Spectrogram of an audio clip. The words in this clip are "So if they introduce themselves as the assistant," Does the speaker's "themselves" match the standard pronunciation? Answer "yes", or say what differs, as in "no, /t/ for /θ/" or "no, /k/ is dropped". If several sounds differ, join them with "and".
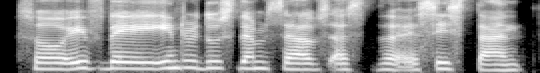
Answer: no, /s/ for /z/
